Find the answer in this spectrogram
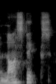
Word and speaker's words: Gnostics: The Gnostics starts with a silent G.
